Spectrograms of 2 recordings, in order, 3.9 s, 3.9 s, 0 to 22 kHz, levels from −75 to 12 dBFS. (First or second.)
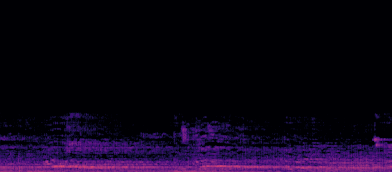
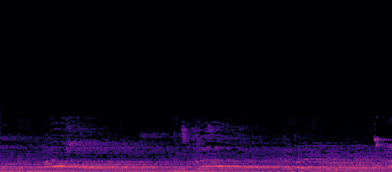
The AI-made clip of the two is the first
